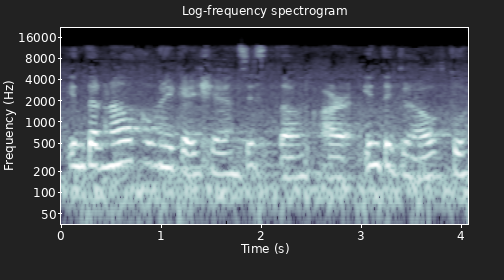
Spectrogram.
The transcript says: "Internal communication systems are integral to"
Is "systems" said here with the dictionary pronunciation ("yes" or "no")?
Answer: no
